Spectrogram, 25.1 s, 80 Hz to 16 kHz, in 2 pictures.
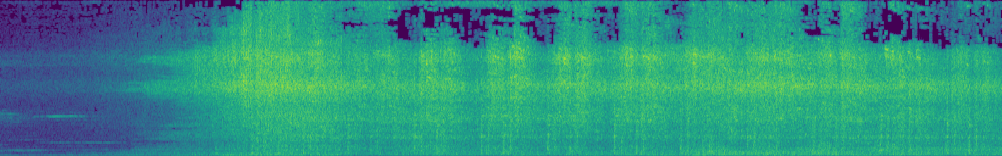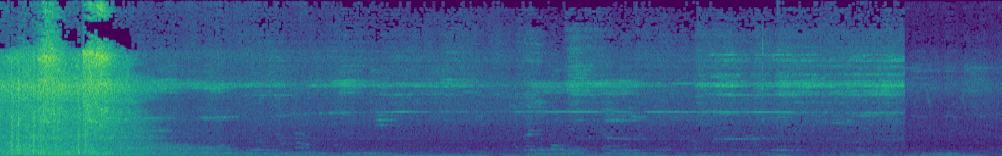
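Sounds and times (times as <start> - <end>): train passing roar: 0.0 - 19.3
train wheels clacking on rails: 0.9 - 17.0.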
